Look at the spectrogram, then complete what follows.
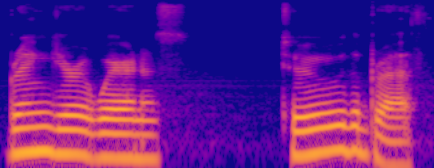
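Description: Male meditation guide, mid-range pitch, relaxed and mellow, gentle delivery in short, spaced phrases. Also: clear, resonant tone. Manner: gentle, hushed instruction with long pauses between short phrases. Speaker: Buddhist monk leading guided meditation.

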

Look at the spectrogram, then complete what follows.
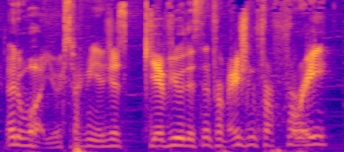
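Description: A man voicing a huge, manipulative monster king in a story, with booming, slangy showmanship and a grumbling streak. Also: big pitch swings, brisk, over loud music. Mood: furious, booming. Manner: casual slangy speech with swaggering showmanship.

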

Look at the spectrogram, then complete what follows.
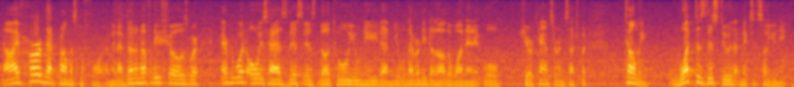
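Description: A man's voice: mid-range voice, a little fast. A man in his thirties hosting a conversational tech interview in a casual, geeky, enthusiastic way. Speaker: host interviewing at a tech trade event. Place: large indoor warehouse staging space. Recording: clear background noise of a warehouse.

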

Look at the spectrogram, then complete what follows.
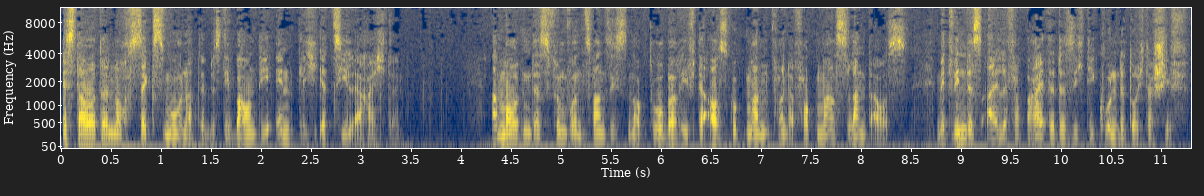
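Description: An actor as the sober narrator of a sea adventure radio play, giving measured, scripted storytelling. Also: male voice, sits low, very animated, mellow, breathy edge, no echo, exaggerated voice.

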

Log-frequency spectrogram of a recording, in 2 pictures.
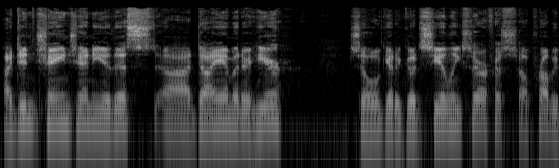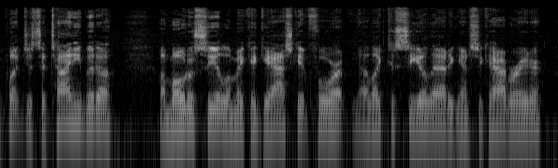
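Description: A man's voice: mid-range voice, steady tone, brisk, fairly bright tone. A middle-aged man talking casually at his workbench, explaining each step in a plain-spoken way. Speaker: chainsaw modder. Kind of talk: casual workshop tutorial. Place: workshop bench indoors.

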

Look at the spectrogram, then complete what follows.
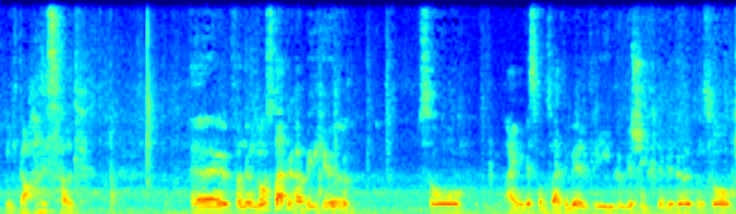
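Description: A man's voice: a little high, dark tone. A man in his fifties from Croatia, speaking German as a second language with a Croatian accent, giving a hesitant lecture full of "äh" fillers. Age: 50s. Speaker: guest speaker. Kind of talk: lecture talk. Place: dim lecture salon with projector, small audience. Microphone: far room camera. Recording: echoey room, distant mic, faint noise.

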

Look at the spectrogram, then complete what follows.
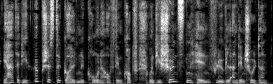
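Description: A man narrating a fairy tale in an expressive storytelling manner, as for an audiobook. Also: mid-range voice, normal speed, slightly rough, dry recording, studio quality.

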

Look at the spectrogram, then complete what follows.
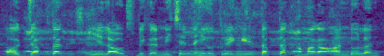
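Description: A man reading a voice-over translation of a political statement with deliberate, emphatic phrasing. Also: high-pitched, little pitch movement, over a noisy crowd.

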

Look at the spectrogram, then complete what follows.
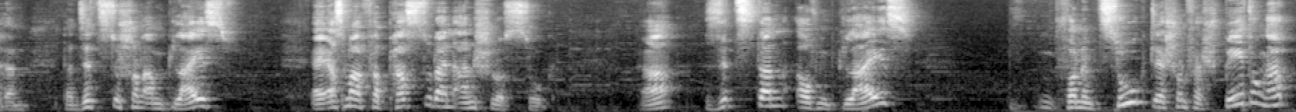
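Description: A man with a husky, worn voice talks casually as a vlog host. He tells anecdotes in colloquial speech and slips into quoted dialogue. His throat sounds dry and tired from talking, at an ordinary male pitch. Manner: colloquial storyteller, acting out dialogue. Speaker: host of a flea market haul video.

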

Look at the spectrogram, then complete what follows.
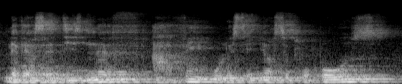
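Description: A man preaching a deliberate, measured wedding sermon from a pulpit, holding a handheld microphone in a large church. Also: fairly low pitch, steady tone, dark tone, slight background noise. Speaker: pastor. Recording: echoey church hall from far off.

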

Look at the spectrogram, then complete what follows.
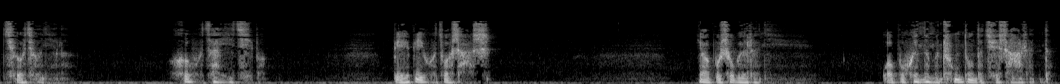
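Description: A man voicing an obsessive, lovesick woman who pleads intensely in a breathy, whispery voice, in an audiobook. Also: low-pitched, steady tone, moderate pace, pauses often, a bit bright, muffled recording, exaggerated voice. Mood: pleading. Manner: imploring, intense.

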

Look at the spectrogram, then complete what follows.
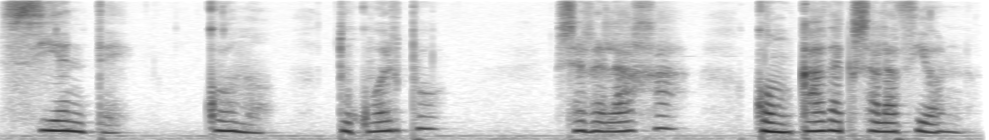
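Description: Dark, mellow-voiced woman guiding meditation. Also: medium pitch, steady tone, husky. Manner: soothing, deliberate, with long pauses. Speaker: meditation guide. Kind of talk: guided meditation.

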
